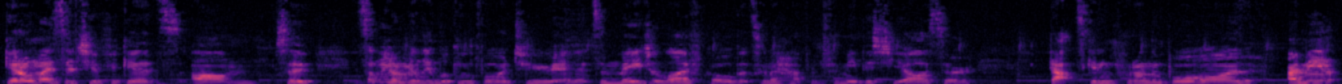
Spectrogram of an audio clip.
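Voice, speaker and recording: A teenage girl, her voice hoarse and congested, chatting upbeat with lots of "like" fillers as she makes a craft project on her bed. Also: medium pitch, fairly even intonation, normal speed, distant mic, faint music behind, poor audio. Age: teens. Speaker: vlogger. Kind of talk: casual chat while crafting. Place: bedroom, sitting on her bed.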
